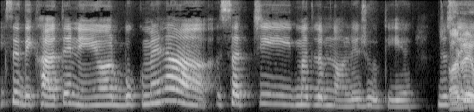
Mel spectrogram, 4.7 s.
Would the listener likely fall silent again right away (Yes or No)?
No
